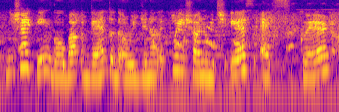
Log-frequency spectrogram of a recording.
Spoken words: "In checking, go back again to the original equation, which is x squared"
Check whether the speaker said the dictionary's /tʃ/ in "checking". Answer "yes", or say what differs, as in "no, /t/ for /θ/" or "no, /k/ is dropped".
no, /ʃ/ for /tʃ/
